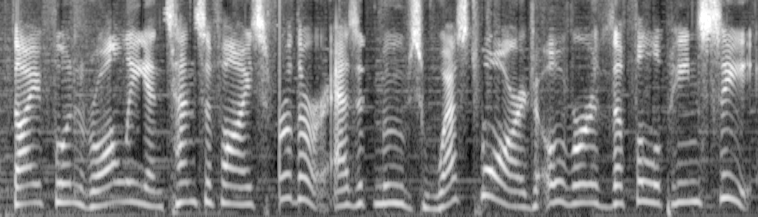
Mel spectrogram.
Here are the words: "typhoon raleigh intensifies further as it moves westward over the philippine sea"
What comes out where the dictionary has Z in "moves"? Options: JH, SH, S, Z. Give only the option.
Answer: Z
